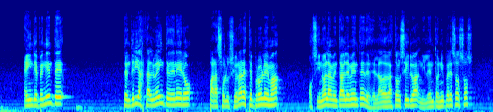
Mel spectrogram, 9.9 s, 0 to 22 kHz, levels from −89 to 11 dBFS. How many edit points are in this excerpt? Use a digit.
0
